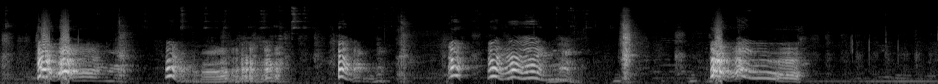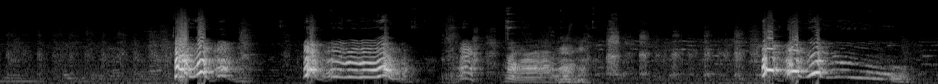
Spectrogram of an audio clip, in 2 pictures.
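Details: A dog that wants to play with another dog gives bursts of high, whiny yelps and short barks, some sliding downward, in quick runs separated by a quieter gap midway.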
